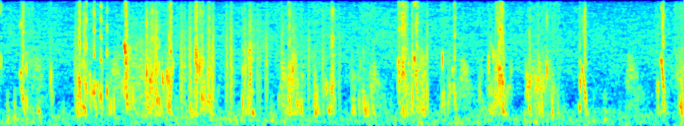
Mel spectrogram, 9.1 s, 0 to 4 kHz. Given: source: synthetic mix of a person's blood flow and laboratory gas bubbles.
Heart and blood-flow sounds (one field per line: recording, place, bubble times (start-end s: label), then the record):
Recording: Doppler ultrasound of blood flow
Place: subclavian vein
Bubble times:
0.00-0.03 s: bubbles
0.24-0.44 s: bubbles
0.47-0.56 s: bubbles
0.64-0.75 s: bubbles
1.02-1.57 s: bubbles
1.59-1.83 s: bubbles
1.88-2.32 s: bubbles
2.50-2.97 s: bubbles
3.20-3.43 s: bubbles
3.67-4.08 s: bubbles
4.13-4.49 s: bubbles
4.67-5.02 s: bubbles
5.28-5.73 s: bubbles
5.85-6.12 s: bubbles
6.37-6.83 s: bubbles
6.97-7.47 s: bubbles
7.69-7.87 s: bubbles
8.72-8.93 s: bubbles
8.98-9.13 s: bubbles
From the record:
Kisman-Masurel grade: 233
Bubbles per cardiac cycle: several, 3 to 8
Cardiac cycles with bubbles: 50 to 99%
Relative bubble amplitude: loud (0.450 to 0.775)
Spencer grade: 3 (all of the cardiac periods contain showers or single bubble signals, but not dominating or overriding the cardiac motion signals)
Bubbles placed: anywhere in the cardiac cycle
